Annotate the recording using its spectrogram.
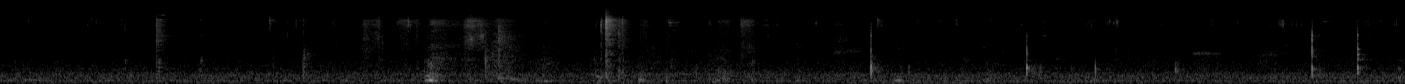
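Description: Hands rustle and squish through pieces of cooked chicken in a bowl.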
